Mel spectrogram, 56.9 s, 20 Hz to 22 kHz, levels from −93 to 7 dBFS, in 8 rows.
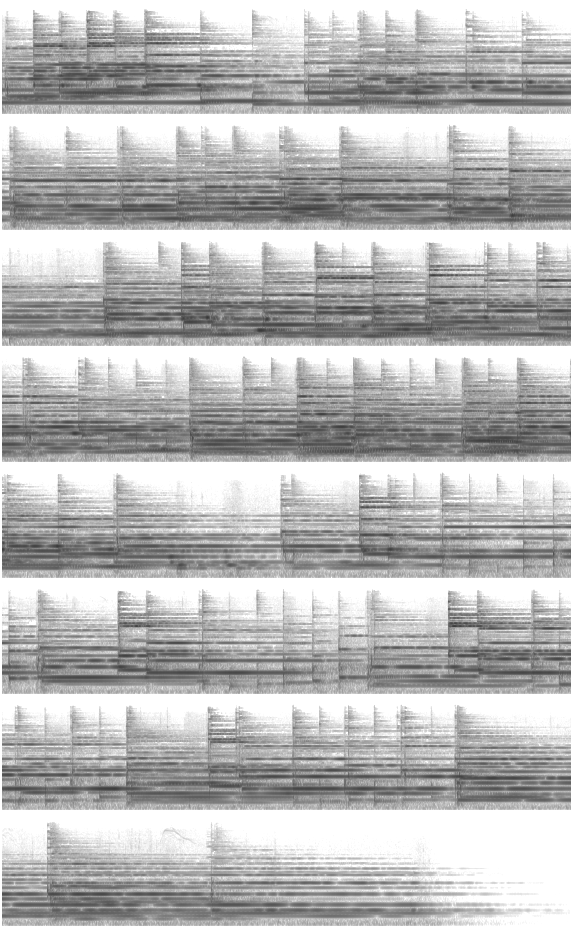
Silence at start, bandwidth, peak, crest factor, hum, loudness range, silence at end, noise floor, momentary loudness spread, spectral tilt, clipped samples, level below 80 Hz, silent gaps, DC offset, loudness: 0 s; 16 kHz; -4 dBFS; 20 dB; none; 7 LU; 1.7 s; -82 dBFS; 12 LU; 0.5 dB/octave; under 0.1%; -76 dBFS; none; under 0.1%; -22 LUFS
